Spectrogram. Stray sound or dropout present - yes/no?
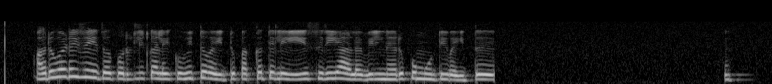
no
